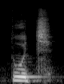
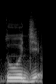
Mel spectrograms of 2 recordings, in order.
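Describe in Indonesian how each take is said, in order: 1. Huruf j terakhir berakhir dengan hembusan nafas. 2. Huruf j terakhir berakhir dengan lepasan pantulan yang singkat. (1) "itu bunyi hembusan nafas" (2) "Qalqalahnya j"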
